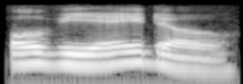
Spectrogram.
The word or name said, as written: Oviedo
